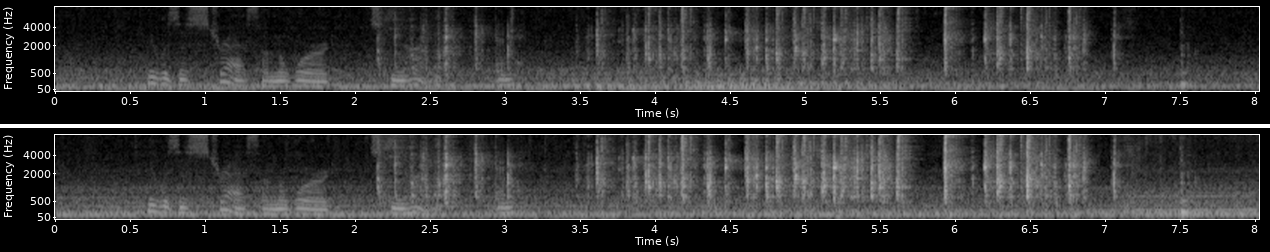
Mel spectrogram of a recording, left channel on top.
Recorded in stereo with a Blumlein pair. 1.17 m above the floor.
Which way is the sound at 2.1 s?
65° right.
